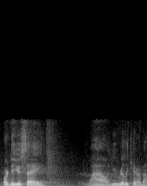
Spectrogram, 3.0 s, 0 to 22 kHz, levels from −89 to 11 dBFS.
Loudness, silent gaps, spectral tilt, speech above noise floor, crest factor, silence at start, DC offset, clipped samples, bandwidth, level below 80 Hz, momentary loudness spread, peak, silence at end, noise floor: -20 LUFS; none; -7.5 dB/octave; 30 dB; 16 dB; 0.05 s; under 0.1%; under 0.1%; 8 kHz; -58 dBFS; 13 LU; -4 dBFS; 0 s; -50 dBFS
